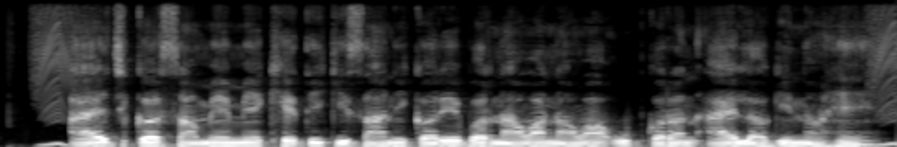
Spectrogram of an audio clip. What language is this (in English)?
Chhattisgarhi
